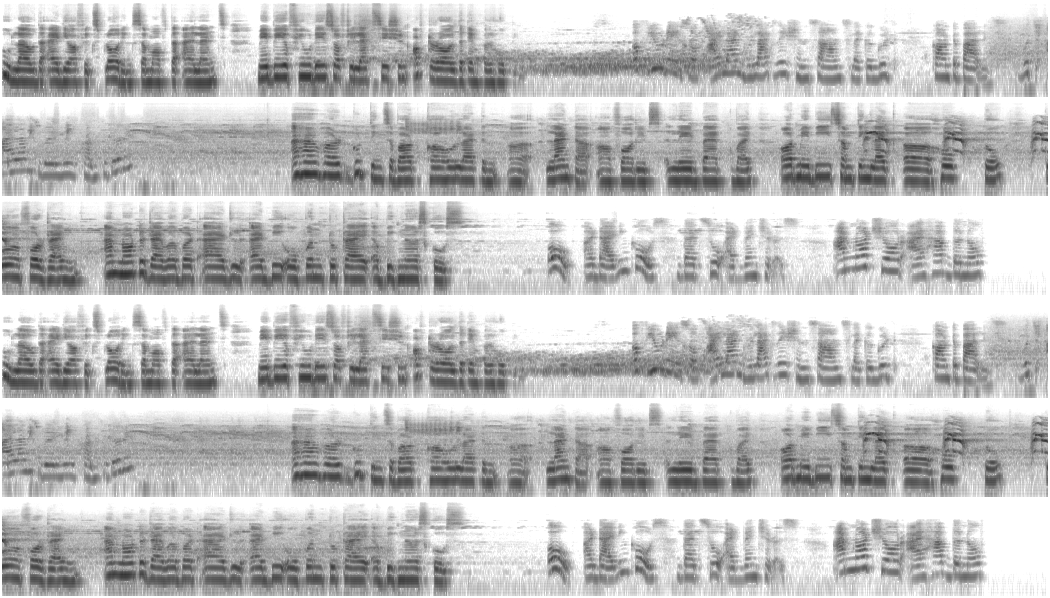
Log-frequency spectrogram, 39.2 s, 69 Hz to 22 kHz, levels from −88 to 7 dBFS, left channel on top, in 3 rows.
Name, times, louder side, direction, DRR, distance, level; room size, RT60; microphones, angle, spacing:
voice 1, 0.0-6.5 16.7-25.0 25.3-25.8 26.1-32.0, left 3 dB, 25° left, 0.4 m, -25 dB
sound 1, 3.8-9.5, left 2 dB, 65° left, 1.1 m, -40 dB
voice 2, 7.9-11.1 11.6-14.7 33.0-36.1 36.5-38.4, right 2 dB, 50° right, 1.7 m, -35 dB
Bird vocalization bird call bird song, 12.3-31.0, right 2 dB, 30° right, 1.5 m, -30 dB
4.4 x 2.4 x 3.5 m
head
